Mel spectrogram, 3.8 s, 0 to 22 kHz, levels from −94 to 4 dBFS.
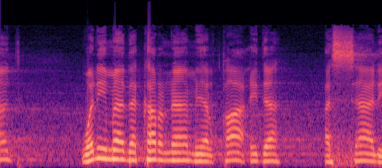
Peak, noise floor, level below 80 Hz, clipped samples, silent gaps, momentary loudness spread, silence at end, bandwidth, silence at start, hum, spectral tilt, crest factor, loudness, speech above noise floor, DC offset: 0 dBFS; -38 dBFS; -50 dBFS; under 0.1%; none; 12 LU; 0 s; 12 kHz; 0 s; none; -5.5 dB/octave; 16 dB; -16 LUFS; 23 dB; under 0.1%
